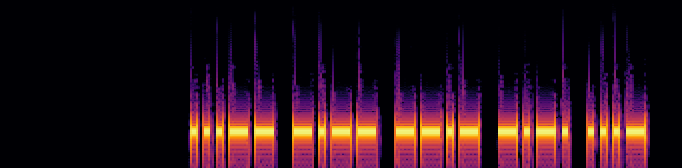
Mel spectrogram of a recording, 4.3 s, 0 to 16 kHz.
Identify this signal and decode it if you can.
Morse code, heard as a keyed tone, about 29 wpm, 700 Hz. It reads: 3YQCV
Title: Code Groups - 5 Letter:Numbers - 30wpm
